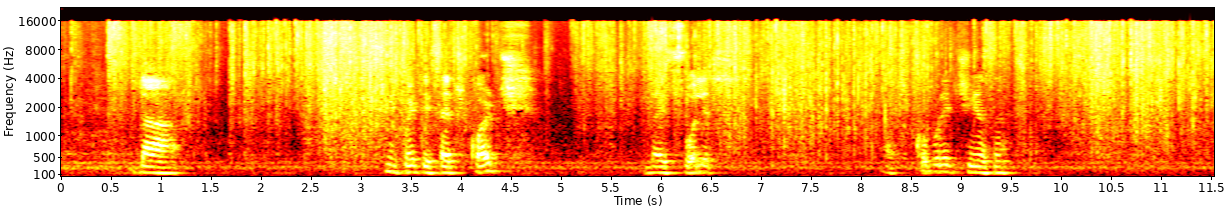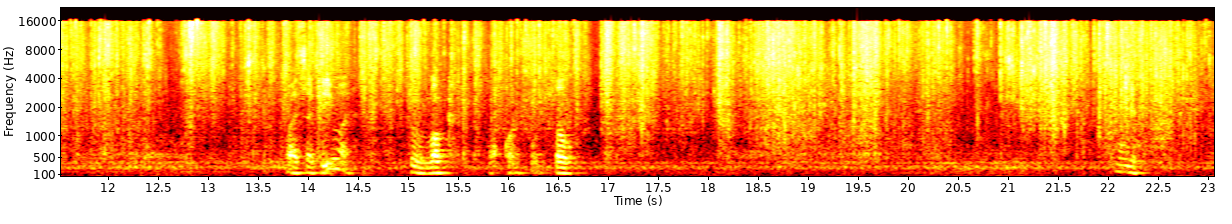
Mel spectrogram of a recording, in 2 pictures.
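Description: Fabric rustles and flaps as it is unfolded.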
